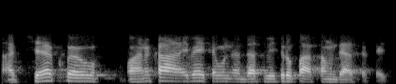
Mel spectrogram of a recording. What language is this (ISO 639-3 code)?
mai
